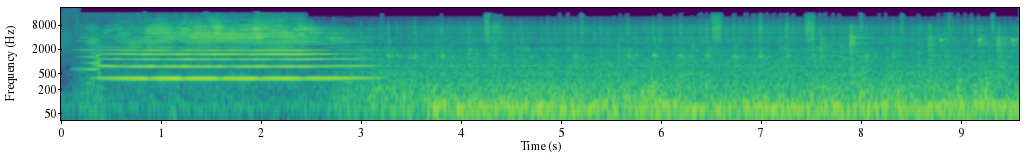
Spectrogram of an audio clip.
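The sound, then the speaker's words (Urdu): Freight train running between Pakistan and Iran: a long, steady horn blast for about three seconds, then a continuous low rumble and clatter of rolling wagons to the end. “یہ train کوئی عام train نہیں بلکہ پاکستان اور ایران کے درمیان چلنے والی فریٹ ٹرین ہے۔”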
